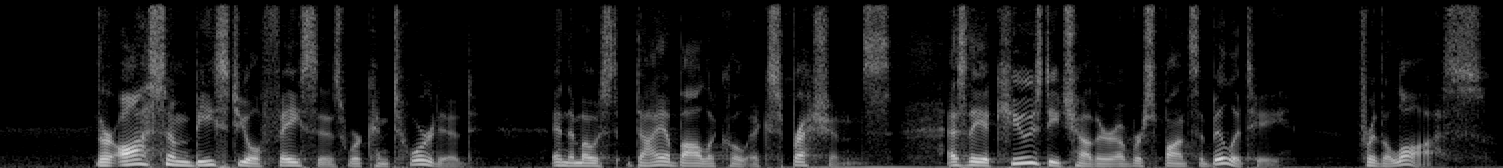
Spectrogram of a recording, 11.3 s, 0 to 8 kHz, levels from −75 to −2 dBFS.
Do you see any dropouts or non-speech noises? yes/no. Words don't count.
no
